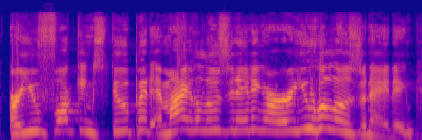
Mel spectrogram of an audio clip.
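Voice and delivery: high, fast exasperated rant at chat. Real, not acted. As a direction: fire it back at them, fed up. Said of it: "ranting back at chat".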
